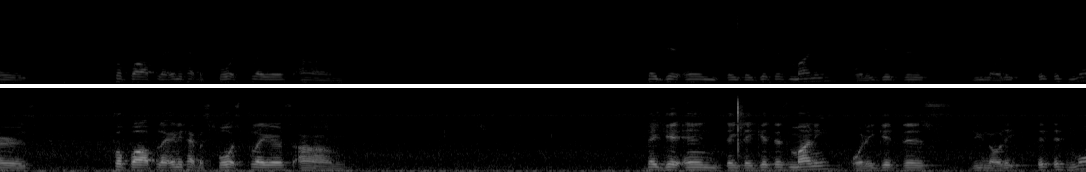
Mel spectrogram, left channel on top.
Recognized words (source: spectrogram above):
football players, any type of sports players, they get this money, or they get this, it's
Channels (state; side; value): quieter; left; 19.8 dB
